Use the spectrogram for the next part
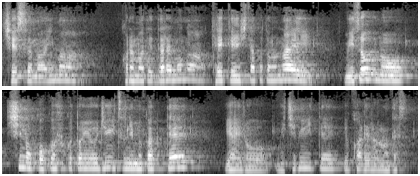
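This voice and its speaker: A man preaching a sermon in an earnest, measured way. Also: fairly high pitch, warm tone, slight background noise. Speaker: pastor. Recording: echoey room, dull lo-fi sound.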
